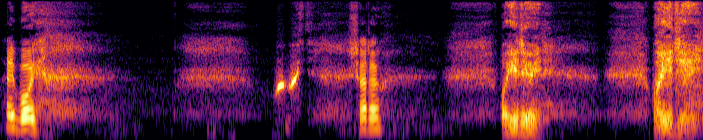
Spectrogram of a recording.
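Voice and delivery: high-pitched playful greeting to a dog; dog talk. Real, not acted. Owner playfully asking Shadow what he's doing, dog talk. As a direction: pitch right up, teasing the pup.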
